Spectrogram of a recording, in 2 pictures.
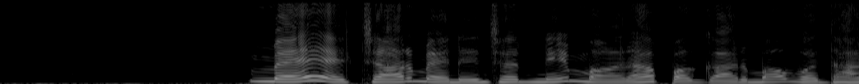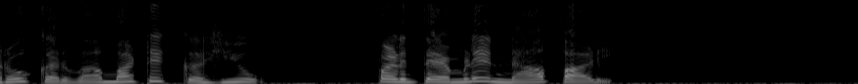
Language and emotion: Gujarati, sad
